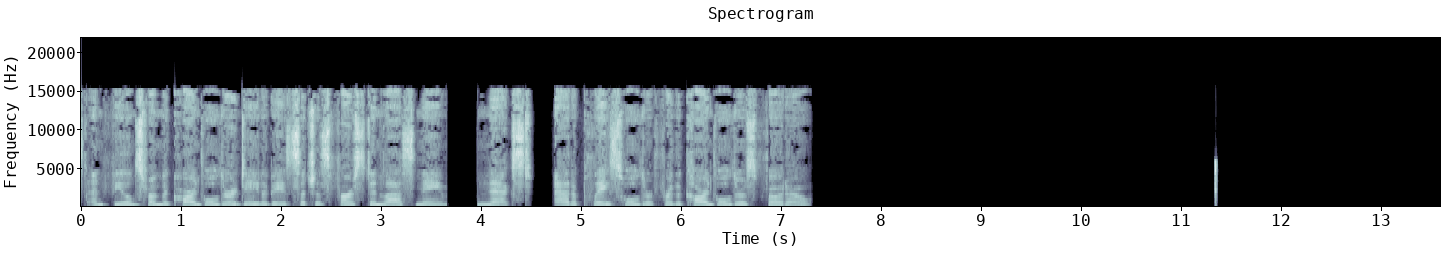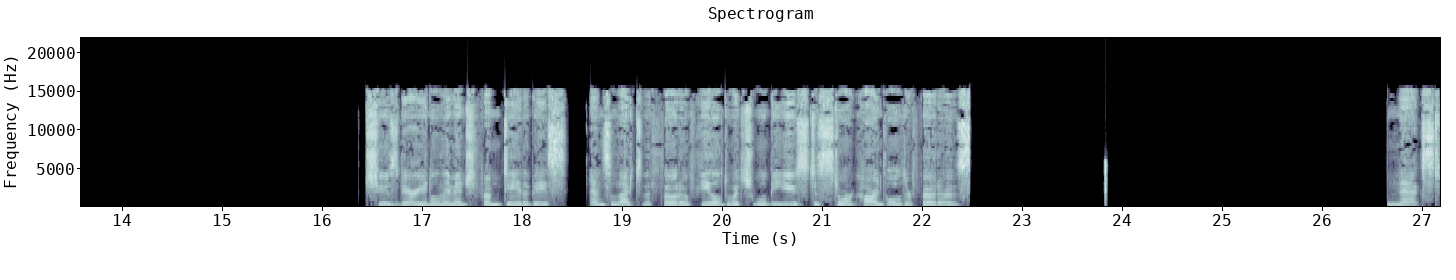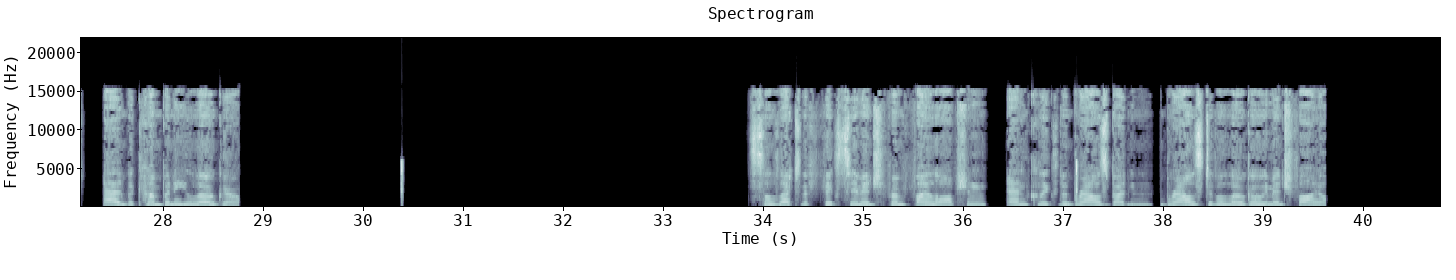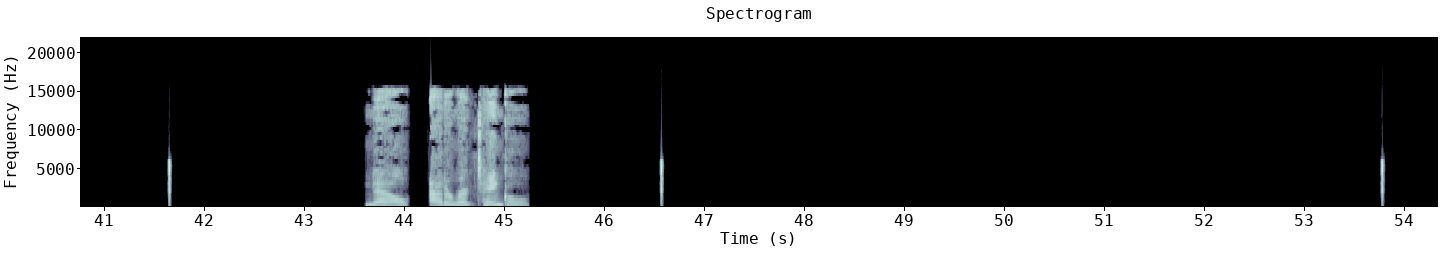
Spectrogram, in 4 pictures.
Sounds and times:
Speech: 0.0s - 7.3s, 16.4s - 22.5s, 26.7s - 28.8s, 33.9s - 39.7s, 43.6s - 45.3s.

